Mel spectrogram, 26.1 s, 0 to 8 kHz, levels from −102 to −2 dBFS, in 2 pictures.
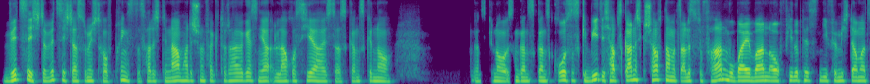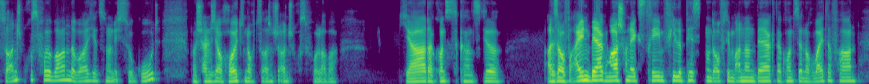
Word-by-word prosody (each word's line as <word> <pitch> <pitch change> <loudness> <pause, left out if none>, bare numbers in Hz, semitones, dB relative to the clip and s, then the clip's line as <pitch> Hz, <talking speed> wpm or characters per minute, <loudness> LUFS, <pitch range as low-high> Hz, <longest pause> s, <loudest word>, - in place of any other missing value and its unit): Witzig 140 -1 +2
du 125 -2 -3
witzig, 155 -1 -2
dass 125 -1 -1
du 125 - -7
mich 130 0 -1
drauf 115 -3 -5
bringst. 135 -6 -4
Das - - -12
hatte 125 0 -2
ich 120 0 -6
den 115 -1 -7
Namen 135 +3 +4
hatte 135 0 -2
ich 130 - 0
schon 130 -1 -3
verg 130 -2 -9
total 130 +2 -3
vergessen. 135 -2 -3
Ja, 125 +1 0
La 120 0 0
Rosière 130 +1 -1
heißt 120 0 -4
das, 105 +1 -7
ganz 125 +1 -7
genau. 120 -4 -3 1.2
Ganz 115 0 -11
genau, 125 -2 -1
ist - - -7
'n 130 - -4
ganz, 125 -1 -3
ganz 130 0 -1
großes 140 -2 0
Gebiet. 150 +7 +1
Ich 140 0 -2
habe 135 0 +4
es - - -6
gar 145 - +6
nicht 170 +1 0
geschafft, 165 +1 +1
damals 140 -4 +1
alles 130 +1 0
zu 130 - -7
fahren, 140 +9 +3
wobei 135 -1 +5
waren 135 +1 +5
auch 130 -1 +2
viele 145 -1 -2
Pisten, 140 0 -6
die 135 - -3
für 130 +1 -6
mich 130 0 -4
damals 130 -1 -1
zu - - -3
anspruchsvoll 160 -1 -3
waren. 160 +3 +1
Da 130 - -1
war 120 +2 -4
ich 130 - -7
jetzt 125 -2 -10
noch 120 - -5
nicht - - -9
so 110 - -10
gut. 150 - -5 0.5
Wahrscheinlich 110 +1 -4
auch 105 -3 -2
heute 120 +2 +2
noch 110 -2 -5
zu - - -13
ansch 110 0 -8
anspruchsvoll, 110 0 -10
aber - - -11 0.9
ja, 110 +2 +5
da 115 -1 +2
konntest 120 +2 -4
kannst 110 0 -6
dir 115 -2 -1 0.6
also, 115 +2 +4
auf 115 - +2
einen 140 +6 +7
Berg 150 -2 +8
war 140 +1 +9
schon 145 +1 0
extrem 140 +1 +1
viele 140 +1 0
Pisten 140 -1 -4
und 125 -2 -2
auf 115 0 -4
dem 120 -2 -5
anderen 125 0 -1
Berg, 125 +1 +1
da 120 - -4
konntest 125 +1 -5
du - - 0
ja - - -5
noch 105 -1 -6
weiterfahren. 125 +1 -1
130 Hz, 225 wpm, -23 LUFS, 120-140 Hz, 1.2 s, war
